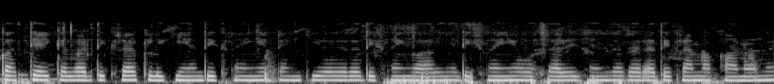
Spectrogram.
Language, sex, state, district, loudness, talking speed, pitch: Hindi, female, Bihar, Sitamarhi, -17 LUFS, 140 wpm, 190 Hz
